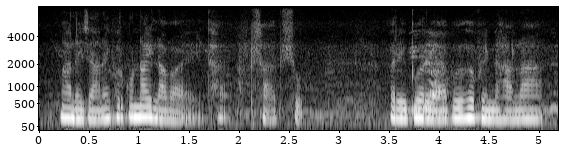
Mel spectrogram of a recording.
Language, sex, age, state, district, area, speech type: Bodo, female, 45-60, Assam, Kokrajhar, urban, spontaneous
